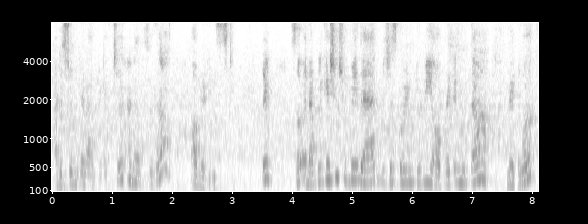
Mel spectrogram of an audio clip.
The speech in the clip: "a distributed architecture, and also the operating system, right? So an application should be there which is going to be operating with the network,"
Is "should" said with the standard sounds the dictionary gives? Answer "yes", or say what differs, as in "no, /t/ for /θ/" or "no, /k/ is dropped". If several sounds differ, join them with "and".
yes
